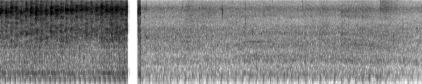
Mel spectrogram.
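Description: Small motorboat engine running steadily with a fast even pulse. About a second in the sound cuts out for an instant, then the engine carries on much quieter and fades.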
